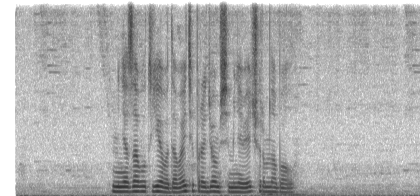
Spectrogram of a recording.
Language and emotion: Russian, neutral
